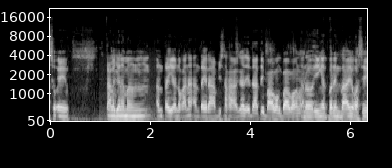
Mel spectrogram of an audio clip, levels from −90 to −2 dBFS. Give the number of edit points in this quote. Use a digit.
1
